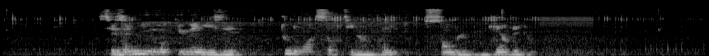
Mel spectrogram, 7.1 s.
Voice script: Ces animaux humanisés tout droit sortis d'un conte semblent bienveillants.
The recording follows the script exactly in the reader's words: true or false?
true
